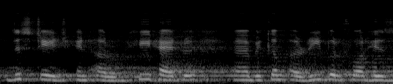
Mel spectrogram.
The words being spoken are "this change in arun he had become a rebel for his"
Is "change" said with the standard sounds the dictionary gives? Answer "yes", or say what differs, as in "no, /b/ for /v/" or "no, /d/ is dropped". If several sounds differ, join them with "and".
no, /n/ is dropped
